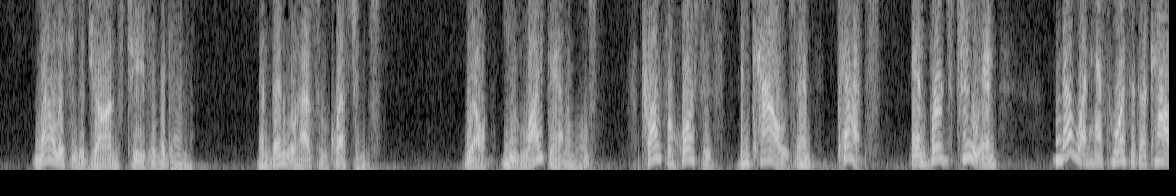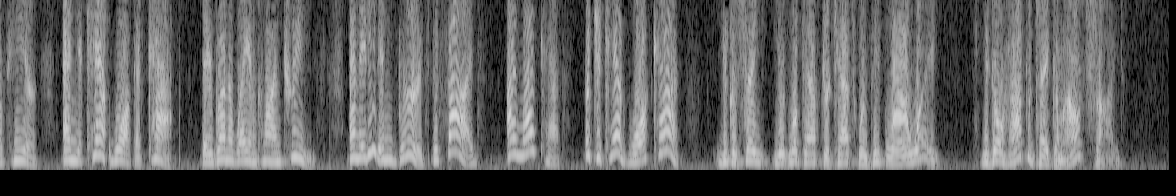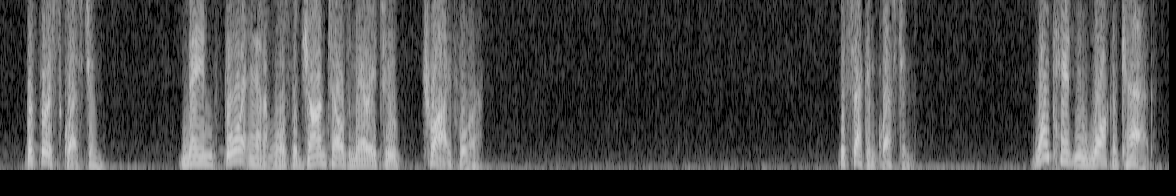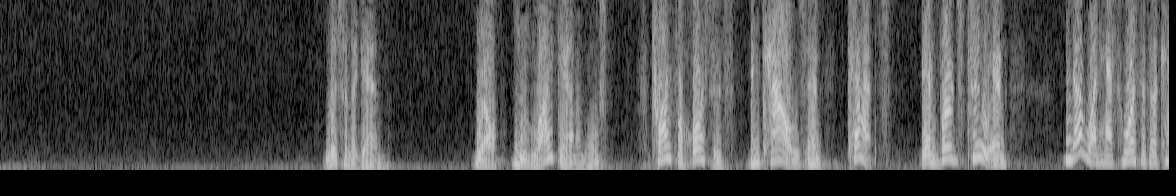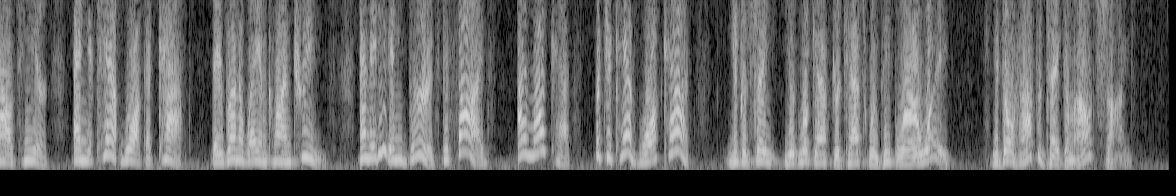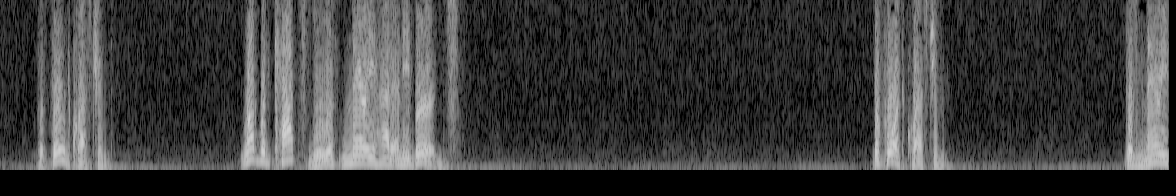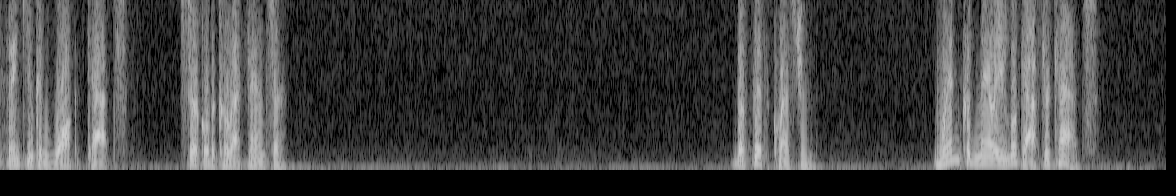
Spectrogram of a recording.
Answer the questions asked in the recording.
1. First, the answer is horses, H-O-R-S-E-S, cows, C-O-W-S, cats, C-A-T-S, and birds, B-I-R-D-S.
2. Second, the answer is, they run away and climb, C-L-I-M-B, trees.
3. Third, the cats would eat, E-A-T, them.
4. No, she doesn't think you can.
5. Fifth, when people are away.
